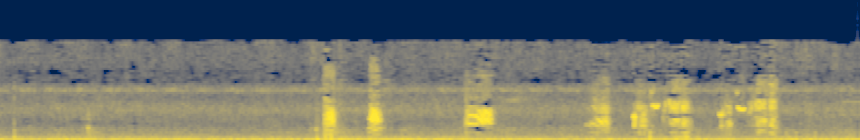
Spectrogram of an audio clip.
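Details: A small zebra finch found calling in a forest gives about half a dozen short, nasal, high calls over two seconds, some paired, over a steady low rumble.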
